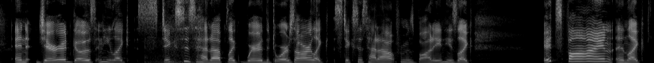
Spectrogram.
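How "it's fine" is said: mock, very loud, high, brash voice. Retelling someone sticking his head out between closing elevator doors, in a really loud voice. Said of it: "like in like a really loud voice".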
